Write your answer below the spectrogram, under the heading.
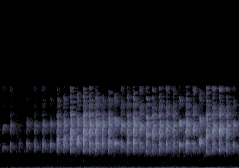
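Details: Lovebird in a long ngekek trill, a continuous high rattling chatter of quick even pulses, starting softer and growing louder and steady, with faint low room hum beneath.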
